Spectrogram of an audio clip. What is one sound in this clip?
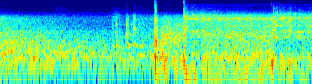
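A barbell drops onto a platform with a heavy thud.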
